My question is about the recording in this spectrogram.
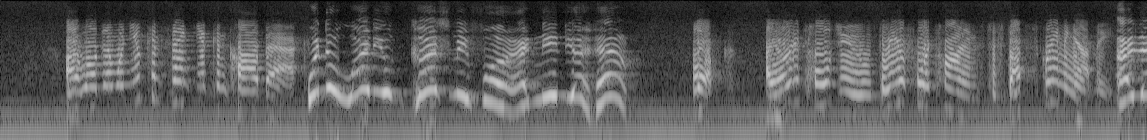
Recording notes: Prank Phone Calls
